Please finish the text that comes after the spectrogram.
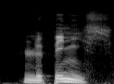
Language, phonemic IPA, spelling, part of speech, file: French, /pe.nis/, pénis, noun, Fr-pénis.ogg
- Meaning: penis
